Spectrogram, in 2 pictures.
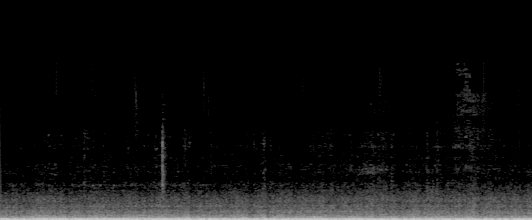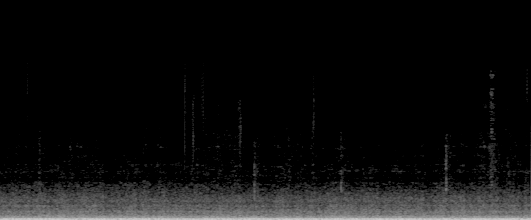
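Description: Steady low rumble of road and engine noise heard inside the cabin of a moving car.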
